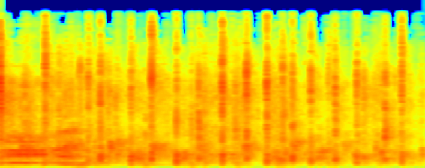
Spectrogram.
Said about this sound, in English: And also, will you give a massive round of applause to our cameraman for the night and our film director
